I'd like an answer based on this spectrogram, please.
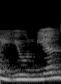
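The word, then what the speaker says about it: union: नहीं, यहाँ पर यूनियन स्पेलिंग वॉवेल से स्टार्ट होता है लेकिन उसका साउंड यूनियन य है, अ साउंड नहीं है, य साउंड है।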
